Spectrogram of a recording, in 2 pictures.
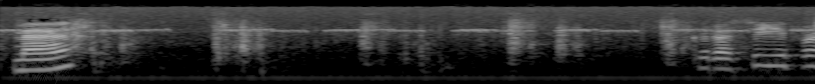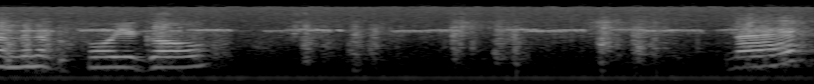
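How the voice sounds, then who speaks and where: A woman's voice: a little high, fairly even intonation, quick pace, lightly acted. An actress playing a scheming frontier woman who feigns innocence, in a 1950s radio drama. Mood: pleading. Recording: muffled, noisy 1950s radio recording.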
